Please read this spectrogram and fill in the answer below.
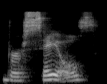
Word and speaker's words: Versailles: My favorite are Versailles, which is pronounced Versailles, and Russiaville, which is pronounced Ruchaville.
